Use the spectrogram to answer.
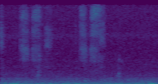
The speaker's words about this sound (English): Unfortunately, I can't draw humans to save my life. So I'm going to draw a stick man.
